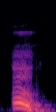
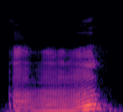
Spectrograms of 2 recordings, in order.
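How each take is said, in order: First: The pitch drops sharply from high to low. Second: The pitch dips low, then rises. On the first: "and falling" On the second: "falling, then rising"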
